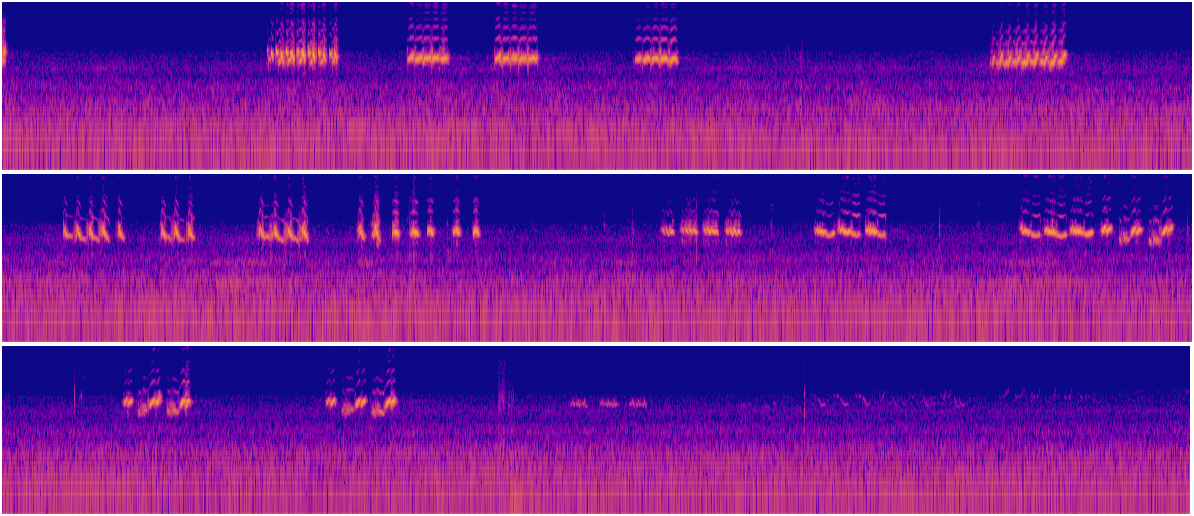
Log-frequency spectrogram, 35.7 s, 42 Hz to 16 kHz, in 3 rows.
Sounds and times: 2.6s Northern Mockingbird's various different calls 3.4s
4.0s Northern Mockingbird's various different calls 5.5s
6.3s Northern Mockingbird's various different calls 6.9s
9.8s Northern Mockingbird's various different calls 10.7s
12.4s Northern Mockingbird's various different calls 16.8s
18.4s Northern Mockingbird's various different calls 20.9s
22.0s Northern Mockingbird's various different calls 23.8s
24.6s Northern Mockingbird's various different calls 25.8s
27.0s Northern Mockingbird's various different calls 27.8s
29.4s Northern Mockingbird's various different calls 30.4s
31.1s Northern Mockingbird's various different calls 34.9s

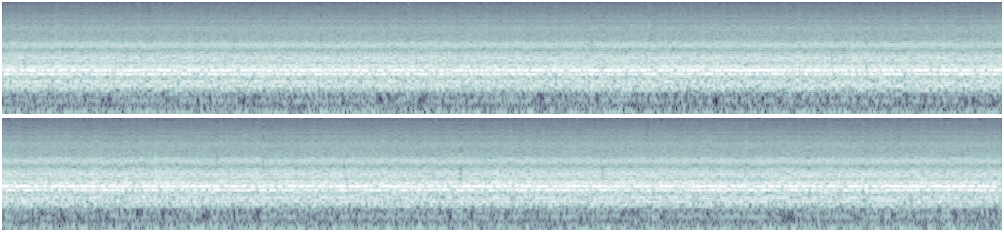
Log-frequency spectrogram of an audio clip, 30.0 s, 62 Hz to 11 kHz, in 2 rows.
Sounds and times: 0.0s Res LowDrone 30.0s

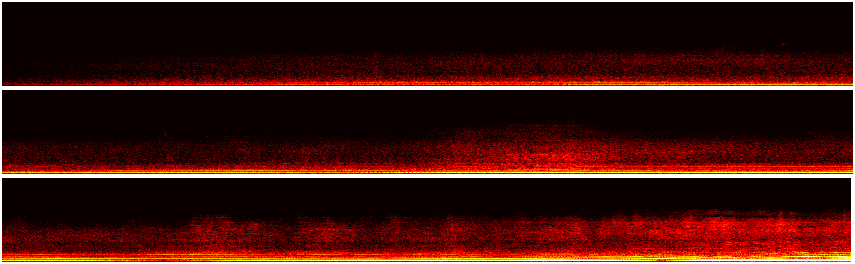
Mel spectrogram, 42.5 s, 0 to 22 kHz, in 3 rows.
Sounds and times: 0.0s low flying airplane 42.5s

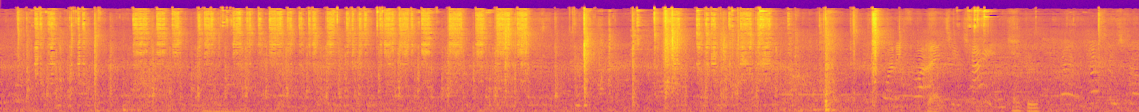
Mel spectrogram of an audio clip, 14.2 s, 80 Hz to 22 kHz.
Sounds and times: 0.2s register printing and beeping 6.8s
8.2s register printing and beeping 11.5s

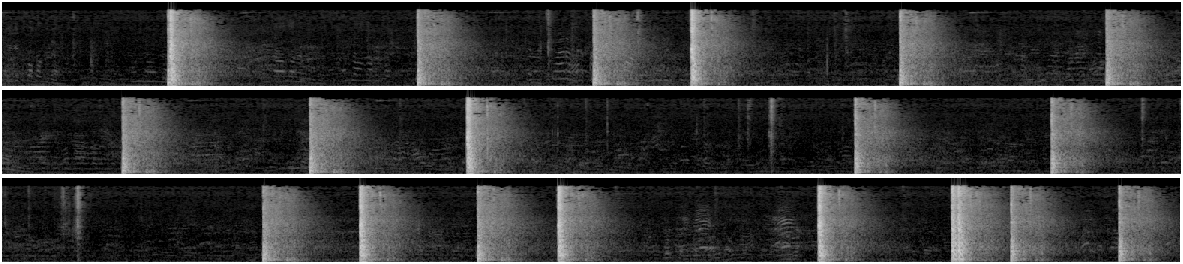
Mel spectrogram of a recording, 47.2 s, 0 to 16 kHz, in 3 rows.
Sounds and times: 2.2s other guns 3.2s
2.2s m16 3.3s
5.5s m16 10.2s
5.5s other guns 10.2s
9.2s real rounds of AK47 9.9s
11.0s other guns 13.4s
11.9s m16 13.0s
14.6s m16 15.6s
14.6s other guns 15.8s
17.2s other guns 18.2s
17.3s m16 18.2s
19.8s m16 21.1s
19.8s other guns 21.2s
21.8s other guns 23.8s
21.9s m16 23.2s
21.9s real rounds of AK47 22.6s
27.0s other guns 28.1s
27.0s m16 28.2s
27.1s real rounds of AK47 27.7s
29.6s m16 31.0s
29.6s other guns 32.8s
29.7s real rounds of AK47 30.4s
34.8s m16 39.9s
34.8s other guns 40.0s
34.9s real rounds of AK47 35.6s
36.2s real rounds of AK47 37.0s
37.8s real rounds of AK47 39.6s
42.3s real rounds of AK47 43.0s
42.3s m16 47.1s
42.3s other guns 47.1s
44.1s real rounds of AK47 45.6s
46.3s real rounds of AK47 47.1s

